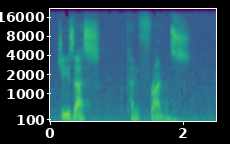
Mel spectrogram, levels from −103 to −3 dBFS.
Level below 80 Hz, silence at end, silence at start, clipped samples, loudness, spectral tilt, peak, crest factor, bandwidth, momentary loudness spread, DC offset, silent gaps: -52 dBFS; 0 s; 0 s; under 0.1%; -25 LUFS; -2.5 dB/octave; -8 dBFS; 20 dB; 19 kHz; 16 LU; under 0.1%; none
